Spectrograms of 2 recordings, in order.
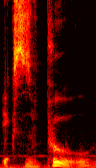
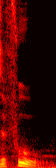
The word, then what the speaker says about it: Xxiphu: Above one of the highest peaks is where the obelisk-shaped city of Ixvpu, or sometimes pronounced more often just Zifu these days, home of the Kwa,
